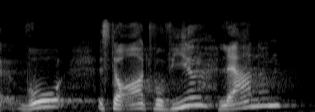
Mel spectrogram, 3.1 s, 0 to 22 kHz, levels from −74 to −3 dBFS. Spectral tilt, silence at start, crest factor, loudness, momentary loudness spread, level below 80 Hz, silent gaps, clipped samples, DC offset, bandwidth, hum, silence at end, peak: -4.5 dB/octave; 0 s; 22 dB; -31 LUFS; 8 LU; -72 dBFS; none; under 0.1%; under 0.1%; 11 kHz; none; 0.2 s; -10 dBFS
